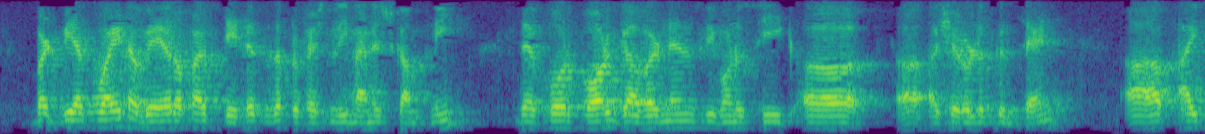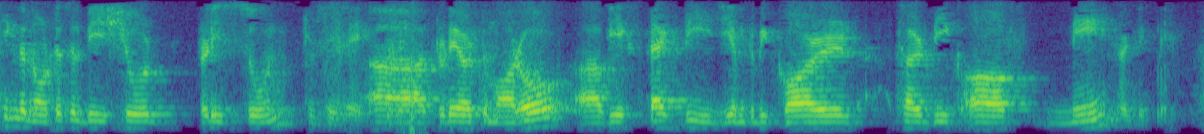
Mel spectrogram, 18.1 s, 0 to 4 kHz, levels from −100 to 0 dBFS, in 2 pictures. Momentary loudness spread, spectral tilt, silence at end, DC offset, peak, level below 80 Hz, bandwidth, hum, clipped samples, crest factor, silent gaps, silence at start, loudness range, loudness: 13 LU; -8 dB/octave; 0 s; under 0.1%; -2 dBFS; -66 dBFS; 4 kHz; none; under 0.1%; 18 dB; none; 0.25 s; 3 LU; -20 LUFS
